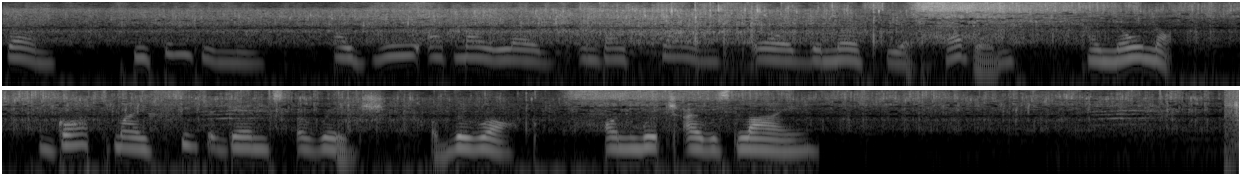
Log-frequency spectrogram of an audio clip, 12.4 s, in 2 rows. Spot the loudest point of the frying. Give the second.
5 s.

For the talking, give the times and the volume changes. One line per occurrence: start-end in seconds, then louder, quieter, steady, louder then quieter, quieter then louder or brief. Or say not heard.
0.0-10.3 louder.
